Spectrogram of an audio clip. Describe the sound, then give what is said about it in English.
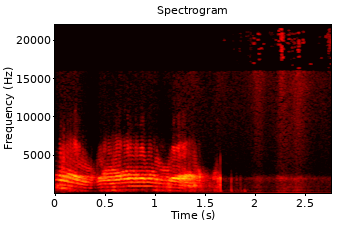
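A dolphin gives a loud, high, harmonic two-part call that mimics a girl's "hello", rising and falling in pitch, then fades into faint crackling background noise. “But this time, imagine the dolphin is not mimicking the girl's hello and is saying something else.”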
